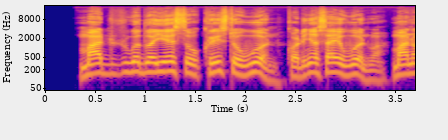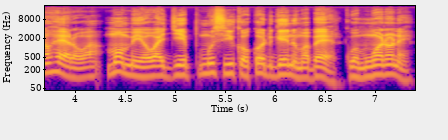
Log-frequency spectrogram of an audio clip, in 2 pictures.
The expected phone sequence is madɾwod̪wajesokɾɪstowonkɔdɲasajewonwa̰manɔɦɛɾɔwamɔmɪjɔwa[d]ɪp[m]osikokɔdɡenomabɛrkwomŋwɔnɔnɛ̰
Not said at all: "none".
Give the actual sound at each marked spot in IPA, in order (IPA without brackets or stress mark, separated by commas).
d͡ʒ, m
